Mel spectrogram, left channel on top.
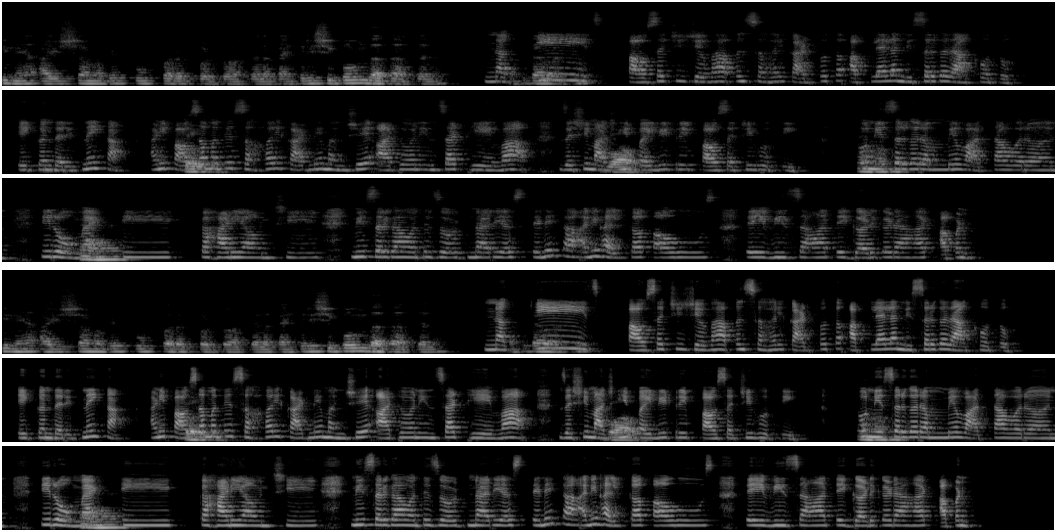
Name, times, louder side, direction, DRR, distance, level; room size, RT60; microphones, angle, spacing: voice 1, 0.0-4.4 5.3-5.8 12.4-12.6 16.6-16.9 19.1-19.5 21.8-22.2, right 1 dB, 45° left, -3 dB, 1.8 m, -36 dB
voice 2, 5.3-5.9 6.3-10.1 10.7-11.7 12.0-18.5 19.1-22.8 23.0-30.7, right 5 dB, 70° right, 9 dB, 0.5 m, -36 dB
4.4 x 2.1 x 4.2 m, 0.41 s
head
